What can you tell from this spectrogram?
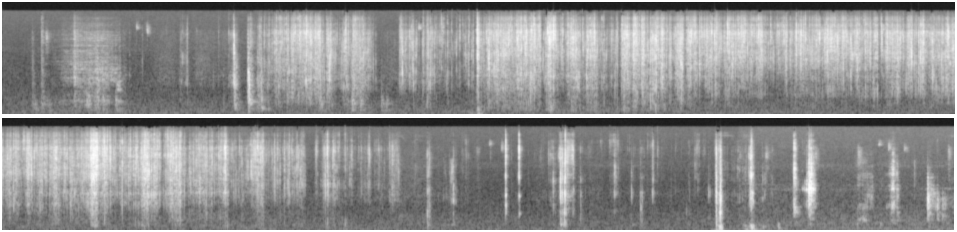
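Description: Plastic packet of udon noodles crinkling and tearing as it is opened and squeezed out into a pot, a dense crackly rustle through most of the first two-thirds. After that come scattered sharp clicks and taps of chopsticks against a plastic tub and the pot as chopped green onions are pushed in.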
